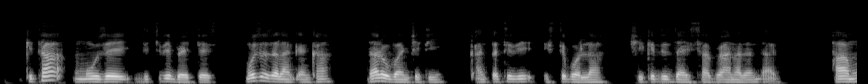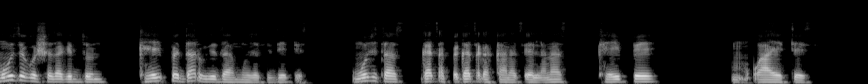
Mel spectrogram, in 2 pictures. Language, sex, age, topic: Gamo, male, 18-24, agriculture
